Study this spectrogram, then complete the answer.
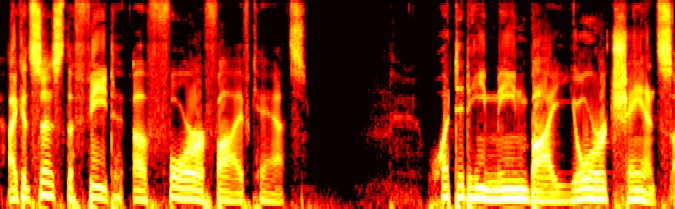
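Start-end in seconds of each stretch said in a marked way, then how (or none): none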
